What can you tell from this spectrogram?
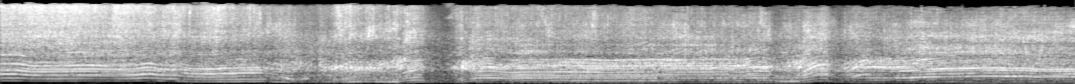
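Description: Military truck's engine running hard at high revs, its pitch rising and falling with the throttle, with brief lifts about four seconds in and again about eight seconds in.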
